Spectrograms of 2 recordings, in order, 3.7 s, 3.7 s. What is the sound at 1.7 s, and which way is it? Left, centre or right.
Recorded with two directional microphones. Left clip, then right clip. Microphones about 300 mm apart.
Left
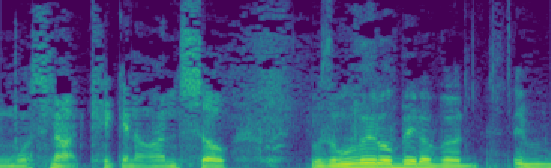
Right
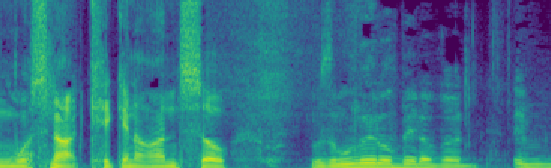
A man's voice, centre.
